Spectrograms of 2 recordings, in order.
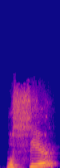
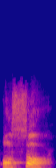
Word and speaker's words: Osiris: And when we look at the hieroglyph for Osiris, we see that Osiris is pronounced in two ways. Wasir and Osar, smash.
